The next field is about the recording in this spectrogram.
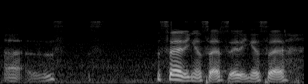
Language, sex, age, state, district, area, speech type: Tamil, female, 60+, Tamil Nadu, Sivaganga, rural, spontaneous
